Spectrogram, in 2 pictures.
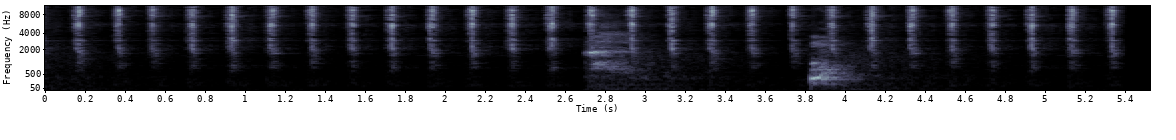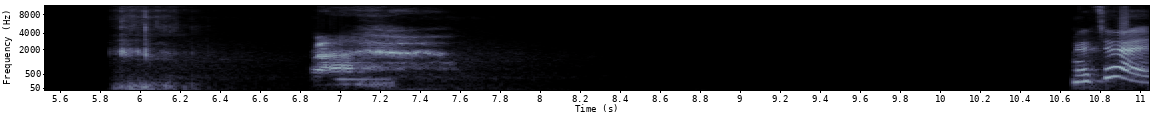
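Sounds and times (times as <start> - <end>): fast clock ticking: 0.0 - 5.4.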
